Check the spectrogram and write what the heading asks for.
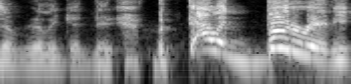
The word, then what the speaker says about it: Buterin: Vitalik, whatever your name is, however you pronounce it. Buterin. Vitalik Buterin.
